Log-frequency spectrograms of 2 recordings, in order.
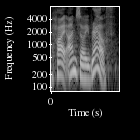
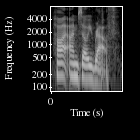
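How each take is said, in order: First: The pitch rises on the last name. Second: The pitch falls on the last name. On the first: The speaker sounds less confident, like asking a question. The speaker calls it wrong. "which doesn't sound as commanding" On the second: The speaker sounds confident and in command. The speaker calls it right. "make sure that you drop your tone on your last name... It's very commanding"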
